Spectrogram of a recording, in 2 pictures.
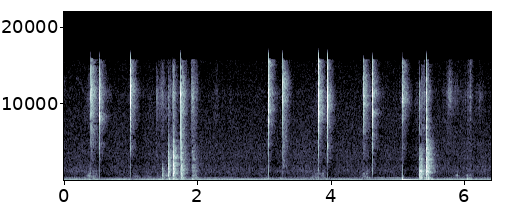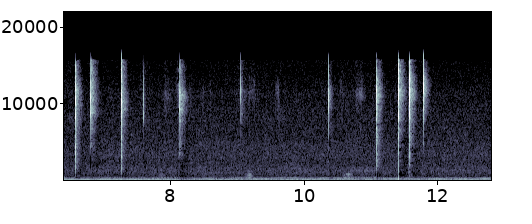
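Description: Small metal magnetic balls click and snap together sharply.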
